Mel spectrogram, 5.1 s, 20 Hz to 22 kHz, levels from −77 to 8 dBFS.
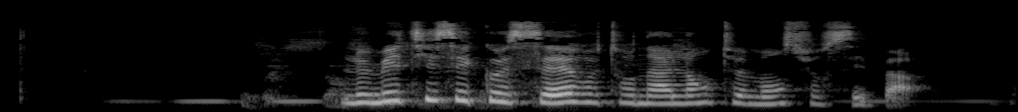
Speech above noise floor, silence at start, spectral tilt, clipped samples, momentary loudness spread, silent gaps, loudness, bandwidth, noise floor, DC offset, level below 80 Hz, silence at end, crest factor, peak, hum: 42 dB; 0.95 s; -1 dB/octave; under 0.1%; 14 LU; none; -26 LUFS; 11.5 kHz; -68 dBFS; under 0.1%; -86 dBFS; 0.5 s; 20 dB; -8 dBFS; none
